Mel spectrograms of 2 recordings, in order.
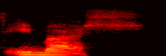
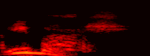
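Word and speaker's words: Imax: But he said it comes from the Mayan word Imash, pronounced Imash, but spelled, if you know Mayan, I-M-A-X, pronounced Imash.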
